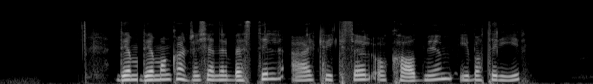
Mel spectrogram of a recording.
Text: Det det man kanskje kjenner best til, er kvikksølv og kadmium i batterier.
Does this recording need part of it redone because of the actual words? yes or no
no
